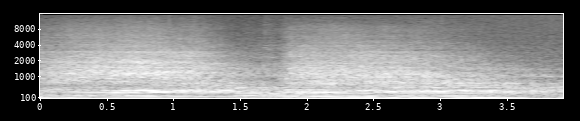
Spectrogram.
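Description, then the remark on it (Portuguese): A motorcycle engine revs right beside the listener as someone tests the motorcycle, its pitch sliding down and then climbing again in a steady, loud drone with strong harmonic tones and no talking. “Acho que alguém está testando uma moto aqui do meu lado.”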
